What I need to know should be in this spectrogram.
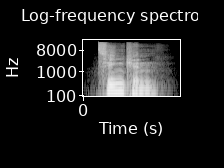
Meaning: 1. alternative form of Zinke (“tine, prong”) 2. large nose (in this sense only the masculine) 3. plural of Zink 4. plural of Zinke 5. gerund of zinken
- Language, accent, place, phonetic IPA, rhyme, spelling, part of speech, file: German, Germany, Berlin, [ˈt͡sɪŋkn̩], -ɪŋkn̩, Zinken, noun, De-Zinken.ogg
